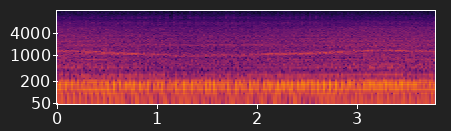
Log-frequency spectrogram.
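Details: 1986 Honda VF700 Magna V4, first run after fuel system flush and carburetor cleaning: smooth, steady low idle with no stumbles or knocks, holding speed evenly. Normal idle.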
